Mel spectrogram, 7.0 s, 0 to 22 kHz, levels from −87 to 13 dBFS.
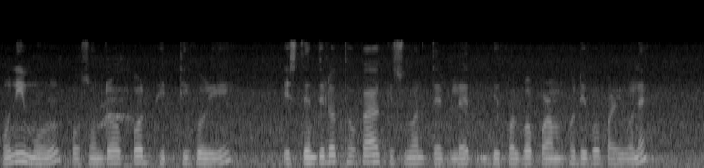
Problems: constant background noise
